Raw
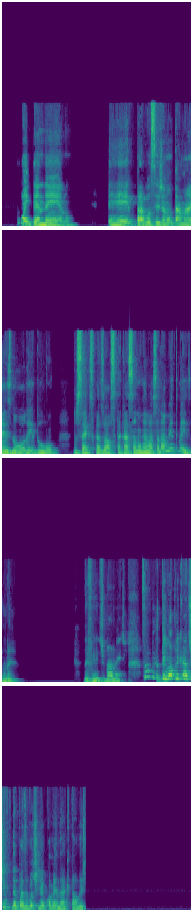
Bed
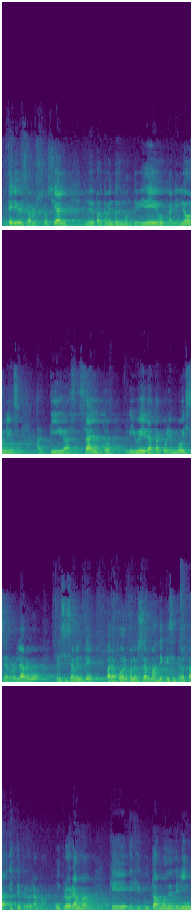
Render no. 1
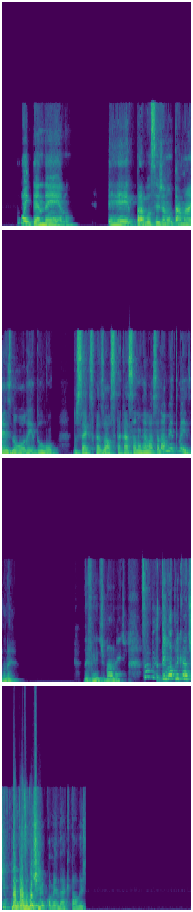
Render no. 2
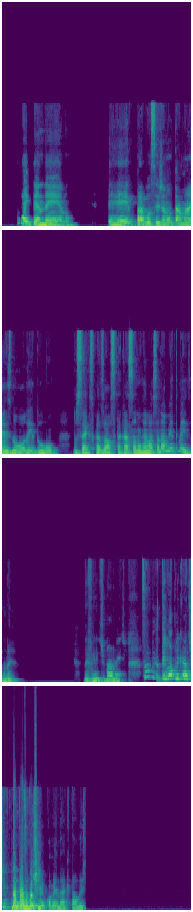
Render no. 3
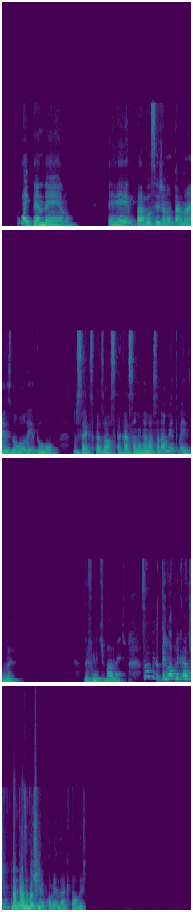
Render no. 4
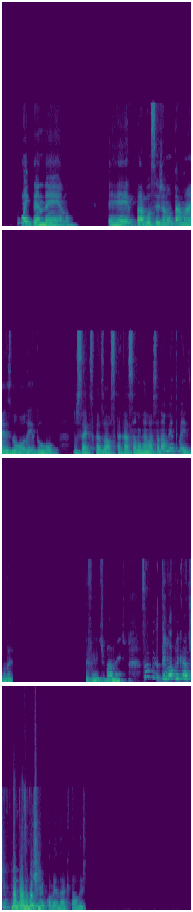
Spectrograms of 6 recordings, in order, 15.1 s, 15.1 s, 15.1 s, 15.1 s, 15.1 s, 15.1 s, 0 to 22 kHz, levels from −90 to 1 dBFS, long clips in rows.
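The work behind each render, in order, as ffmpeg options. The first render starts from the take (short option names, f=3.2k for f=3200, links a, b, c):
-filter_complex "[0:a]asettb=1/sr,asplit=3[a][b][c];[a]atrim=end=10.304[d];[b]atrim=start=10.3:end=10.95,asetpts=PTS-STARTPTS,afade=t=in:d=0.004:c=qsin,afade=t=out:st=0.646:d=0.004:c=qsin,tiltshelf=f=1.3k:g=-6[e];[c]atrim=start=10.946[f];[d][e]acrossfade=d=0.004:c1=hsin:c2=qsin[g];[g][f]acrossfade=d=0.004:c1=qsin:c2=hsin,asettb=1/sr,asplit=3[h][i][j];[h]atrim=end=11.514[k];[i]atrim=start=11.51:end=12.1,asetpts=PTS-STARTPTS,afade=t=in:d=0.004:c=qsin,afade=t=out:st=0.586:d=0.004:c=qsin,aeval=exprs='0.316*sin(PI/2*3.55*val(0)/0.316)':c=same[l];[j]atrim=start=12.096[m];[k][l]acrossfade=d=0.004:c1=hsin:c2=qsin[n];[n][m]acrossfade=d=0.004:c1=qsin:c2=hsin"
-af "firequalizer=gain_entry='entry(900,0);entry(2900,-9);entry(7100,-15);entry(12000,-8)':delay=0.05:min_phase=1"
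-af "volume=-13dB"
-filter_complex "[0:a]asplit=3[a][b][c];[a]afade=t=out:st=9.74:d=0.02[d];[b]asubboost=boost=5:cutoff=220,afade=t=in:st=9.74:d=0.02,afade=t=out:st=10.57:d=0.02[e];[c]afade=t=in:st=10.57:d=0.02[f];[d][e][f]amix=inputs=3:normalize=0,asplit=3[g][h][i];[g]atrim=end=7.77,asetpts=PTS-STARTPTS,afade=t=out:st=7.766:d=0.004:c=hsin[j];[h]atrim=start=7.77:end=9.23,asetpts=PTS-STARTPTS,volume=0[k];[i]atrim=start=9.23,asetpts=PTS-STARTPTS,afade=t=in:d=0.004:c=hsin[l];[j][k][l]concat=n=3:v=0:a=1"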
